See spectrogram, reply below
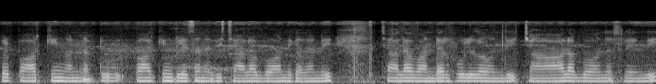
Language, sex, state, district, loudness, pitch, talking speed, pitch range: Telugu, female, Telangana, Karimnagar, -17 LUFS, 150 Hz, 120 wpm, 145-155 Hz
